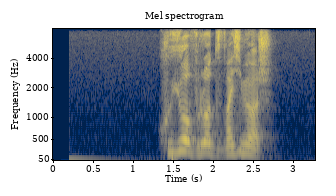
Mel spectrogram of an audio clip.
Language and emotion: Russian, angry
